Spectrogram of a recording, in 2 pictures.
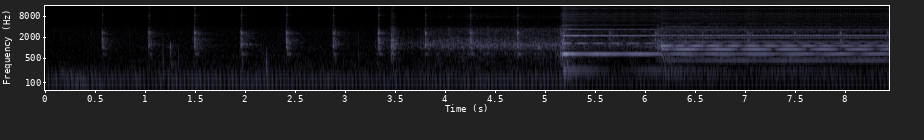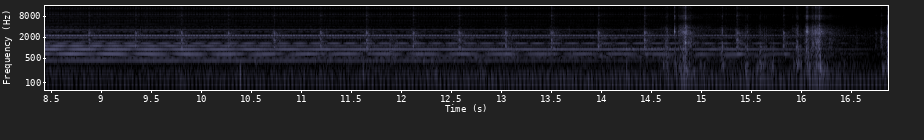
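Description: Cartoon clock ticking, about two ticks a second. About five seconds in, a held ringing chord of several high tones joins the ticking and holds until near the end.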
